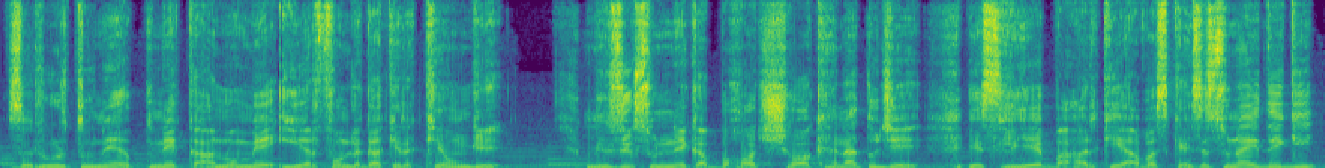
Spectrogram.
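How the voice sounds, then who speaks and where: A man playing an anxious yet curious young student in a dramatised cartoon story, with an expressive delivery. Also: a little high, normal speed, soft background music, close to an everyday voice. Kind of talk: dramatised Hindi cartoon horror story dialogue.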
